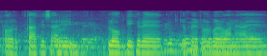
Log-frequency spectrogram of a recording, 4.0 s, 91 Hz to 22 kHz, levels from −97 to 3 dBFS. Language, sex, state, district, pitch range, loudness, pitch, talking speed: Hindi, male, Gujarat, Gandhinagar, 120-125 Hz, -16 LUFS, 125 Hz, 180 wpm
